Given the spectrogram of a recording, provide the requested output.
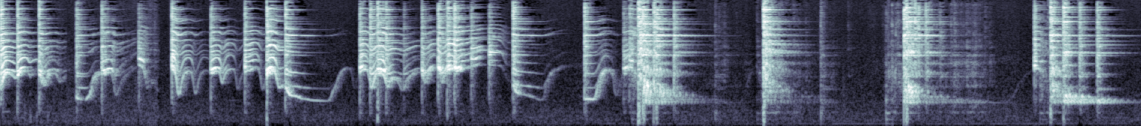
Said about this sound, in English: And it's a metal strip on a little metal frame, and it has these little beater sticks that tap on the metal, and as you torque the metal, bend the metal, these little wooden beaters makes this sound.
